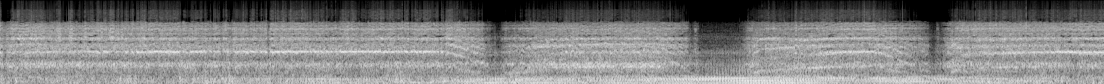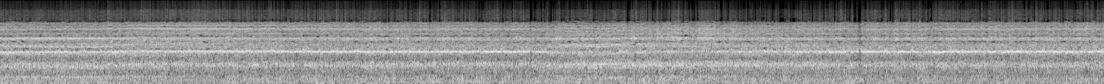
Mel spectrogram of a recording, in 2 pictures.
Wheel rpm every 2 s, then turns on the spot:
230, 230, 150, 140, 120, 200, 220, 230, 220, 230, 230.
6-8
